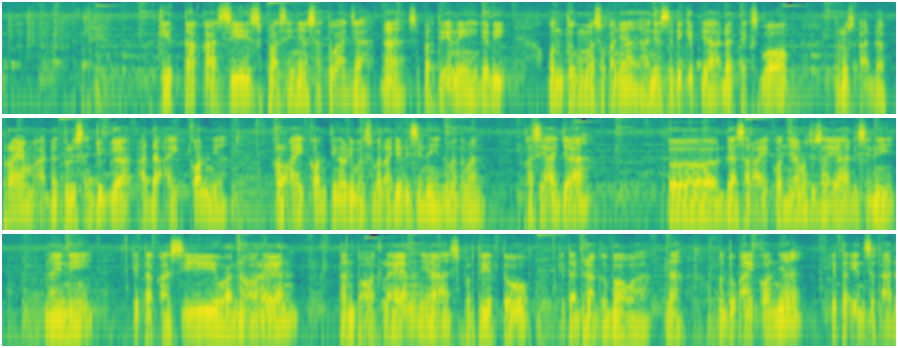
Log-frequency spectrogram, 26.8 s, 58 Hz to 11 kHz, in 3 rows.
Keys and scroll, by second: 0.2 ctrl+[.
